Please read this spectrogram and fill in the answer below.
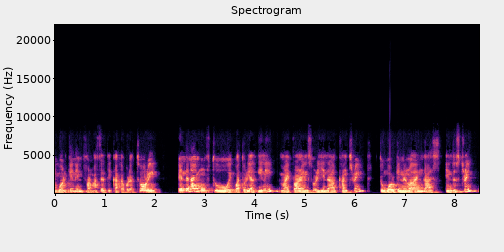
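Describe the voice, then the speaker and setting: A woman from Spain with a Spanish accent giving a personal keynote talk, speaking haltingly with frequent restarts and simple phrasing. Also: sits low, vocal fry. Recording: dull lo-fi recording.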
